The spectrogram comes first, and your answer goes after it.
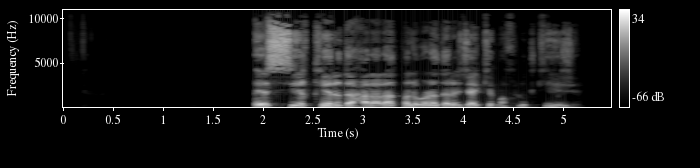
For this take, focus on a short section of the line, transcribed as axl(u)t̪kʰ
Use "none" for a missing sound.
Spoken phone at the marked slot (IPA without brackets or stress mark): u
